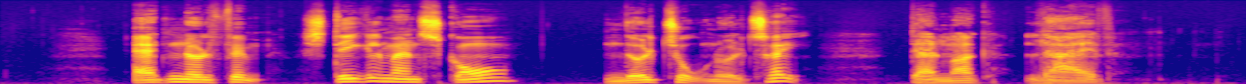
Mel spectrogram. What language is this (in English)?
Danish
